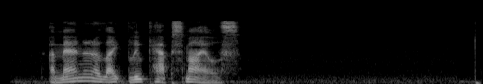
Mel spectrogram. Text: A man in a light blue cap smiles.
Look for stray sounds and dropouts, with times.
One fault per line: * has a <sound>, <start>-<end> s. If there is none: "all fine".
all fine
